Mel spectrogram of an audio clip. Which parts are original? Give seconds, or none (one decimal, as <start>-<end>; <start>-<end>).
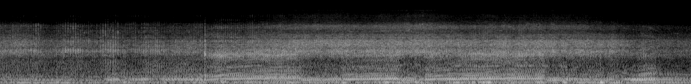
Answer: none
